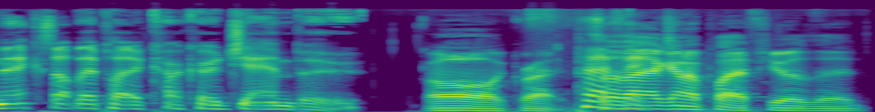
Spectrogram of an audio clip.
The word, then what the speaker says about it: Coco Jambo: Well, cuz I used to say Coco Jumbo, but this is spelled J A M B.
